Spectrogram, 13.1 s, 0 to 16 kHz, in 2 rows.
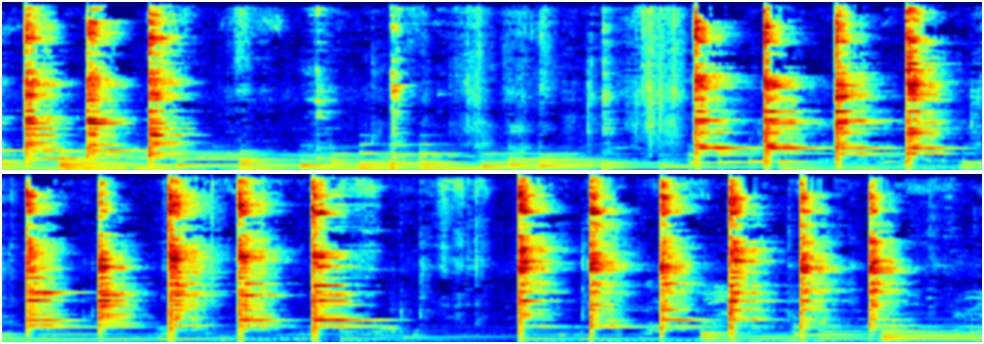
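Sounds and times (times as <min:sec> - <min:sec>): hammer striking metal: 0:00.0 - 0:01.5, 0:04.1 - 0:12.7.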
